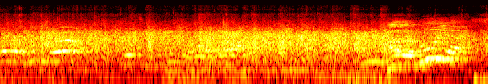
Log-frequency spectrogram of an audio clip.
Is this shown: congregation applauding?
yes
